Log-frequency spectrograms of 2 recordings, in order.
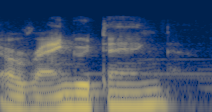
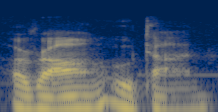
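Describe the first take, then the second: First: It is pronounced the English way. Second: It is pronounced the Indonesian way. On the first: "in English people say orangutan" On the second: "like the pronunciation from Bahasa Indonesia"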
